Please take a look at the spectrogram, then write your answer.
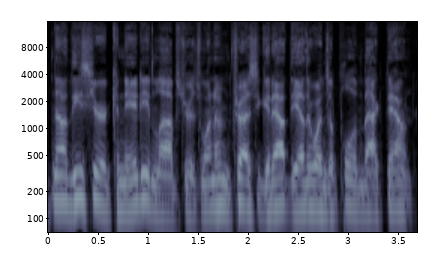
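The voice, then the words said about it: Newfoundland accent. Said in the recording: “I caught the Newfie accent there, though. The Newfoundland ... accent ... pretty good”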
